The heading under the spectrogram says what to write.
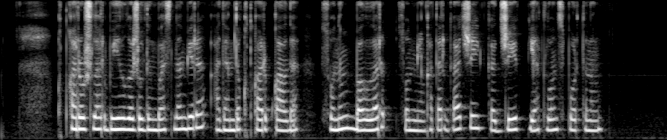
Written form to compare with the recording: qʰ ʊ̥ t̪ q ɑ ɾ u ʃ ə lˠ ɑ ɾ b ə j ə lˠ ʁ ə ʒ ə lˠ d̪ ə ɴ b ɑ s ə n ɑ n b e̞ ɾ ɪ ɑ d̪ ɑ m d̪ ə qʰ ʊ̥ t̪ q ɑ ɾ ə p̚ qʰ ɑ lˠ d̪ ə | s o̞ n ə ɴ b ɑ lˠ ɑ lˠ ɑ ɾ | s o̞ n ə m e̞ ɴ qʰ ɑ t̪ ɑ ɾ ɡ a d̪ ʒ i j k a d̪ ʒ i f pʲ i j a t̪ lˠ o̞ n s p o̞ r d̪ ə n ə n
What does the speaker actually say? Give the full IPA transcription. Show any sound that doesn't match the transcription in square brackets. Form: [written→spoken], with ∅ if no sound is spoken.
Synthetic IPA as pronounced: qʰ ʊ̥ t̪ q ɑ ɾ u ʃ ə lˠ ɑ ɾ b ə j ə lˠ ʁ ə ʒ ə lˠ d̪ ə ɴ b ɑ s ə n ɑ n b e̞ ɾ ɪ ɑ d̪ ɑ m d̪ ə qʰ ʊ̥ t̪ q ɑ ɾ ə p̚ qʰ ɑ lˠ d̪ ə | s o̞ n ə ɴ b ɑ lˠ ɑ lˠ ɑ ɾ | s o̞ n ə m e̞ ɴ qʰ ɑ t̪ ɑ ɾ ɡ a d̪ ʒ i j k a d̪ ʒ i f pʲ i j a t̪ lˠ o̞ n s p o̞ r [d̪→t̪] ə n ə [n→ɴ]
